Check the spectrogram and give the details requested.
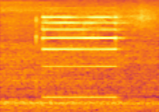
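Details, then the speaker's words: Patient monitor on an anesthesia (Boyle's) machine during pre-use checks: a single steady high electronic tone lasting about one second over quiet room noise; patient monitor power-on beep. "Then you have to check the monitor is power charging or not. That also we have to check. So how to on means"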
